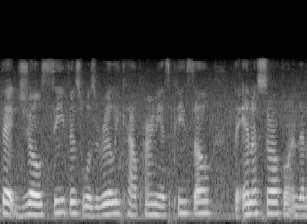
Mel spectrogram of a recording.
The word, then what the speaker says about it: Piso: The New Testament, the church, and Christianity were all the creation of Calpurnius Piso, pronounced Piso, P-E-S-O.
